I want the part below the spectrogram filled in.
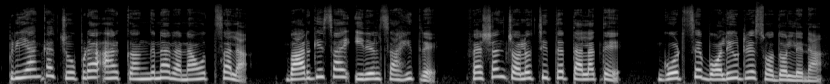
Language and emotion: Santali, neutral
